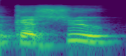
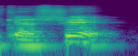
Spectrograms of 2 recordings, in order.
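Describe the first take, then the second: First: "cashew" ending in an "oo" sound; like the nut. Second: "Cachet" ending in an "ay" sound; French pronunciation. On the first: [name] comparing his name, "cashew" ending in "shoo". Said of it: "similar to cashew". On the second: [name] correcting the nut comparison, "Cachet" ending in "shay". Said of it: "but Cachet". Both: Shown as a demonstration.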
